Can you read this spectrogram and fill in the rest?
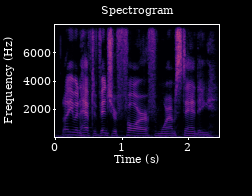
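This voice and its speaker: A man's voice: a little high, fast, sharp tone, a little hiss or hum. Jokey man narrating a horror game. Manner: jokey asides, playful slang. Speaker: streamer playing a horror visual novel. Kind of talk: let's play narration with joking commentary.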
